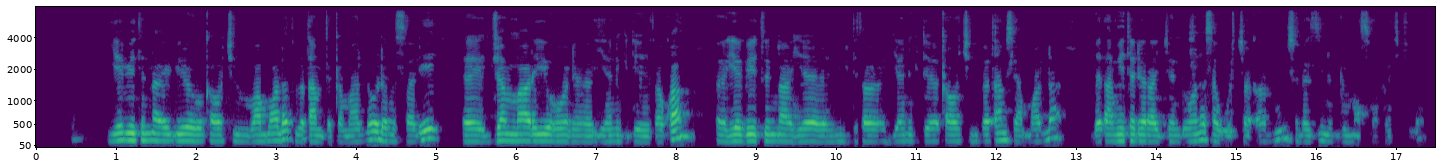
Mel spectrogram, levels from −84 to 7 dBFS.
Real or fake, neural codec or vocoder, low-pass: fake; vocoder, 22.05 kHz, 80 mel bands, Vocos; 7.2 kHz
